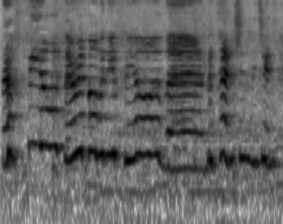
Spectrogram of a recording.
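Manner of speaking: high-pitched fangirl gush; overwhelmed with feels, pitch soaring. Retold or imitated. Reader reliving the tension between two characters, gushing.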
